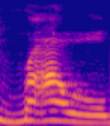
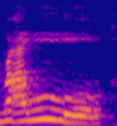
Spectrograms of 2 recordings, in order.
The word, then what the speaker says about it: Raoul: Okay, his name is Raoul, not Raoul. Okay, I've been pronouncing it wrong.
